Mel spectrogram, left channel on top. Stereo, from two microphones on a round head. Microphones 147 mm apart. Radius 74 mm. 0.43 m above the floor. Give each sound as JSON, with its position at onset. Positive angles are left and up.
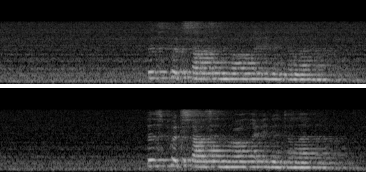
{"t": 1.5, "sound": "a woman speaking", "side_deg": -50, "distance_m": 2.0}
